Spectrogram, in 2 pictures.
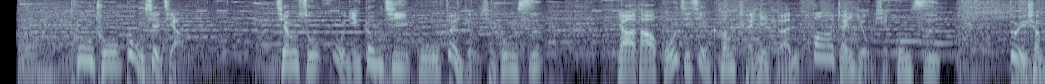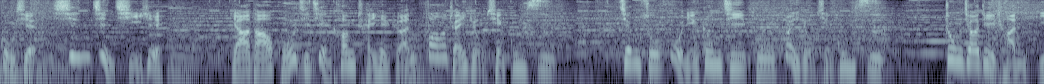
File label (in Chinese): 男, 颁奖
